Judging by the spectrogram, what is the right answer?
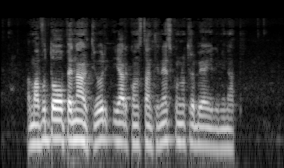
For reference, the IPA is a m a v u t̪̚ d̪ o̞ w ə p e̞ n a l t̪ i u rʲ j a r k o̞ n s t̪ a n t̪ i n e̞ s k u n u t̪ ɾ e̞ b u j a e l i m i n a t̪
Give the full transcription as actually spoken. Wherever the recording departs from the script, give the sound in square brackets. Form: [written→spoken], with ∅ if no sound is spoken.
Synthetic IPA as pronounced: a m a v u t̪̚ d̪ o̞ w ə p e̞ n a l t̪ i u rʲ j a r k o̞ n s t̪ a n t̪ i n e̞ s k u n u t̪ ɾ e̞ b u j a e l i m i n a t̪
